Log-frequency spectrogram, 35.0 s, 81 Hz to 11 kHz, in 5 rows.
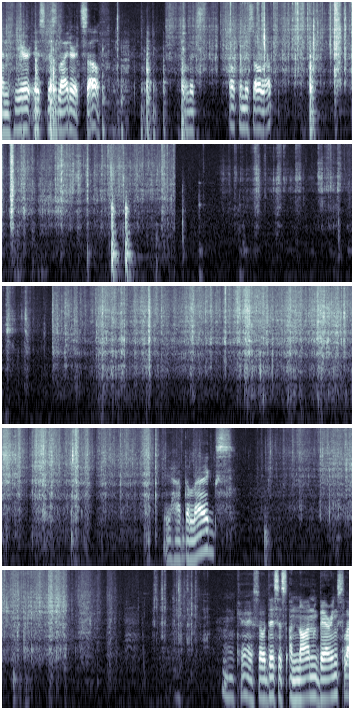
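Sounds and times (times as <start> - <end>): plastic wrap crinkling: 0.0 - 10.5, 11.4 - 25.0, 26.1 - 32.2.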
